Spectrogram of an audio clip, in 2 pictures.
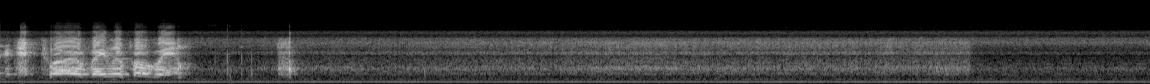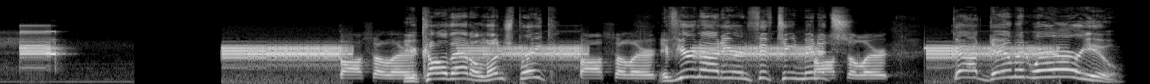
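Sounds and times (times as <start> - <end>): radio static hiss: 0.0 - 11.7, 15.6 - 17.1, 17.9 - 20.0
low hum: 1.8 - 12.8.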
